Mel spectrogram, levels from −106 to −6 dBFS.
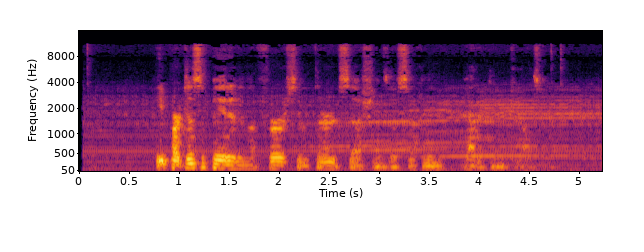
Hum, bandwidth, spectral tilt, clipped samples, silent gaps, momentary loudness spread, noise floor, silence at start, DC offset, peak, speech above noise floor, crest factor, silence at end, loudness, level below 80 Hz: none; 11.5 kHz; -5.5 dB/octave; under 0.1%; none; 17 LU; -52 dBFS; 0.75 s; under 0.1%; -6 dBFS; 25 dB; 22 dB; 0 s; -27 LUFS; -56 dBFS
